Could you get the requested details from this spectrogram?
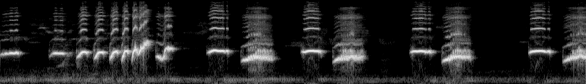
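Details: White-rumped shama song used to start other shamas singing: steady flat whistles alternating with harsher, buzzy notes, plus a short rising trill of quick whistles near the start.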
